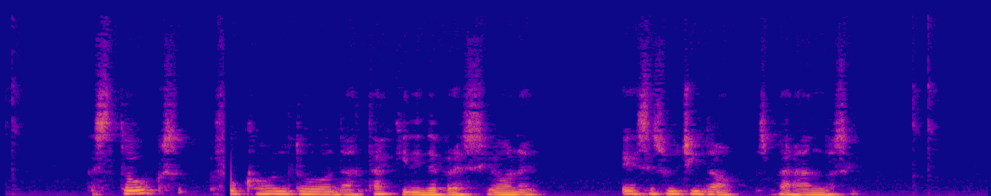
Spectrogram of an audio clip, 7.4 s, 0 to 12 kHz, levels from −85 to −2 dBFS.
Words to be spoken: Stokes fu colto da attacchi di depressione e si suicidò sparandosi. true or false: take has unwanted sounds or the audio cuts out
true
